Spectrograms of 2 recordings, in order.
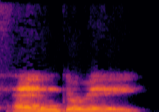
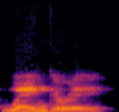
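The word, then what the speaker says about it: Whangarei: Bangare um is the wh is kind of pronounced like a in Maui. So, it's kind of fangare. Um although um other people call it Wangare.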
